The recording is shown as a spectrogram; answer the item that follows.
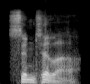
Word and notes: scintilla: British English

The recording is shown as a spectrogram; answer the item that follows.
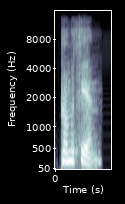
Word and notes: Promethean: Indian

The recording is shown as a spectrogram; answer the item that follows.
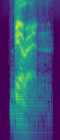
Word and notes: burin: British English

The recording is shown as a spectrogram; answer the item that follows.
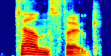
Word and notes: townsfolk: British English

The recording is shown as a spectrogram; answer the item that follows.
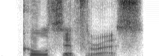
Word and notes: calciferous: British English

